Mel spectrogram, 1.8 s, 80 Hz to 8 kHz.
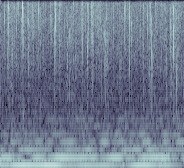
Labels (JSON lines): {"label": "biophony, midshipman", "recorder": "SoundTrap 500"}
